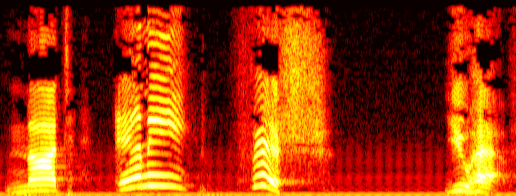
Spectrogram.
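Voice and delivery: slow, word-by-word Greek order; slow literal reading. Retold or imitated. Preacher giving the verse's literal word order, slow. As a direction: read it out stiffly, one word at a time. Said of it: "literally it reads like this".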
